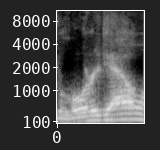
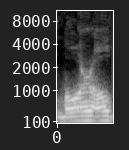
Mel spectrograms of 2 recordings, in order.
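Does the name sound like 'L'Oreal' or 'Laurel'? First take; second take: L'Oreal; Laurel. First: It is said as three syllables, like L'Oreal. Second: It is said as two syllables, like Laurel. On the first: "it looks like it would be L'Oreal, like the hair product" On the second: "At first, I thought it was Laurel"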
